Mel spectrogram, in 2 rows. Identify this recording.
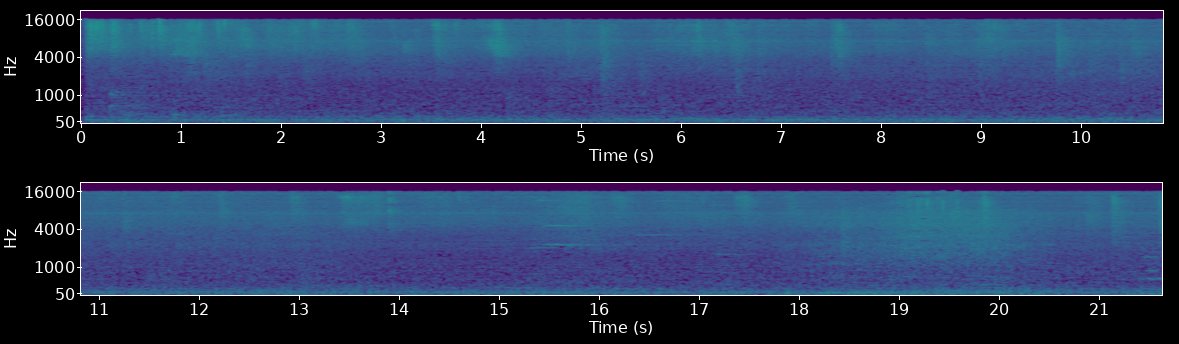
room tone quiet cafe light ventilation fridge empty some distant staff activity2
cafe, empty, light, quiet, room, tone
